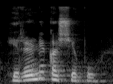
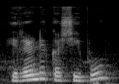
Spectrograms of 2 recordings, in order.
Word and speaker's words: हिरण्यकशिपु: आगे है चौथा हिरण्यकशिपु अक्सर हम यह उच्चारण करते हैं हिरण्यकश्यपु लेकिन हिरण्यकशिपु ने हिरण्यकशिपु होता है आगे है कवित्री कवित्री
